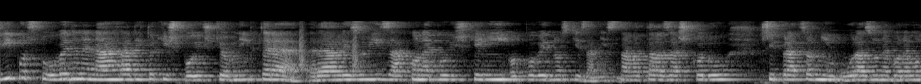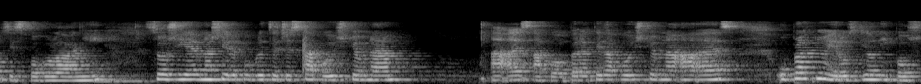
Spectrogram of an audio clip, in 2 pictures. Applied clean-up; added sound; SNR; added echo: neural separator model SepFormer DNS4.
